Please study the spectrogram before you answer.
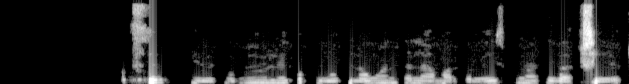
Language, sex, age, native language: Icelandic, female, 30-39, Icelandic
